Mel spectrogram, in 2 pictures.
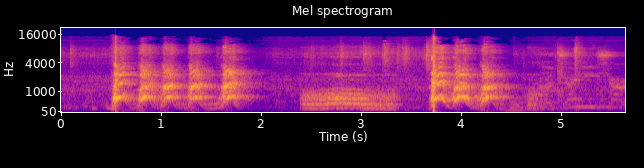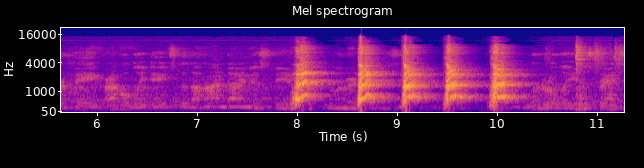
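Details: Pet dog barking at dogs on a TV broadcast of the Westminster Dog Show: bursts of four or five quick sharp barks separated by pauses, with a low growl and a television commentator speaking in the background.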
